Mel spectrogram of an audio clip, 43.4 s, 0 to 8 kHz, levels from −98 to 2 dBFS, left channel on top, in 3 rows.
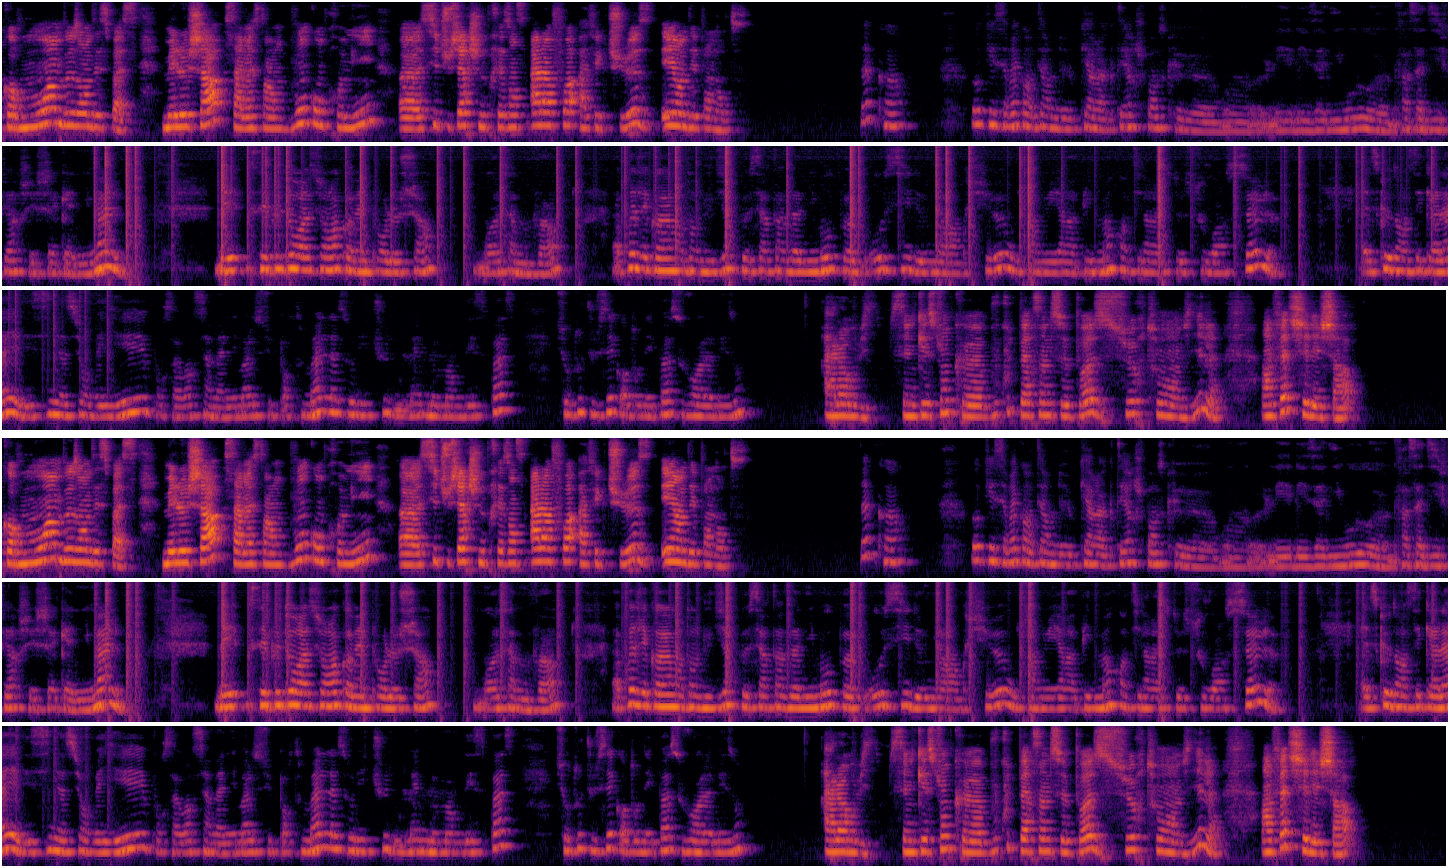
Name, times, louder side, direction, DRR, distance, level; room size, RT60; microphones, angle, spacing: voice 1, 0.0-3.7 4.0-7.4 37.1-42.5, right 2 dB, 30° right, 0.6 m, -35 dB
voice 2, 8.6-9.0 9.4-15.7 16.0-18.8 19.2-27.2 27.7-34.0 34.5-36.4, right 2 dB, 85° right, 0.7 m, -40 dB
sound 1, 15.4-30.0, left 5 dB, 35° left, 0.7 m, -50 dB
3.1 x 2.1 x 2.8 m
head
